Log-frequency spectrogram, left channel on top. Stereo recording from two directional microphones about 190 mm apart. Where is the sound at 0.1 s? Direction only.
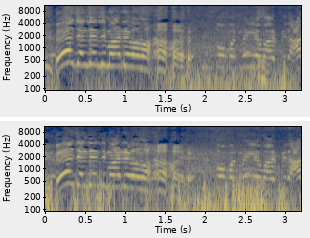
20° left (ahead or behind).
